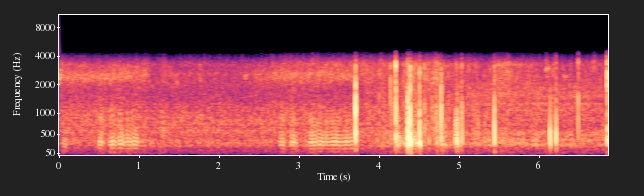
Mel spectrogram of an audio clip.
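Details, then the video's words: Pete, a four-month-old American Bulldog puppy, snoring while asleep: two short buzzy, harmonic snoring breaths about two and a half seconds apart, followed by scattered clicks and rustling sounds. "American Bulldog puppies snoring"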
